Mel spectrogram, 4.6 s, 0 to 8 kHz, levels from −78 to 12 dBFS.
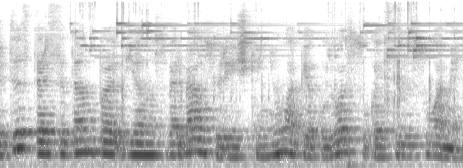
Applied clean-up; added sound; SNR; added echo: none; Chime; 17 dB; reverberation time 0.5 s.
